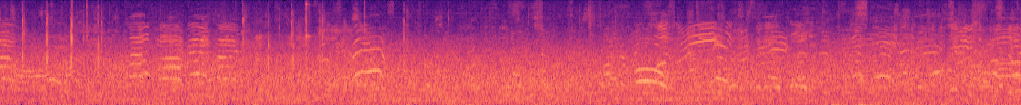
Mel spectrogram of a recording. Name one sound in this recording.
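Young women shout to each other across an open field.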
